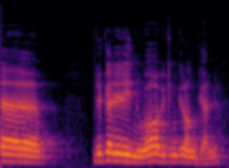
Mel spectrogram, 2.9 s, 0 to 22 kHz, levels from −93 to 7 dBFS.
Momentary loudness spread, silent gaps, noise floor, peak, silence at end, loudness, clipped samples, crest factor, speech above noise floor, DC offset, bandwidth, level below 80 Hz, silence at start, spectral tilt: 11 LU; none; -61 dBFS; -12 dBFS; 0.1 s; -27 LUFS; under 0.1%; 16 dB; 34 dB; under 0.1%; 10.5 kHz; -78 dBFS; 0 s; -6.5 dB/octave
